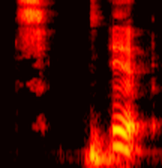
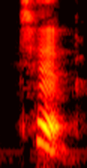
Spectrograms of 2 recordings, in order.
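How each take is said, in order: First: "T-ip" split, breathy; segmented word. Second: Said in the usual way. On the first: Shown as a demonstration. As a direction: sound out "T-ip".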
